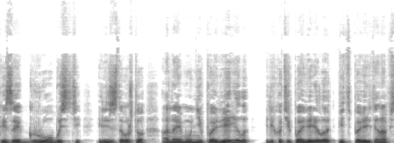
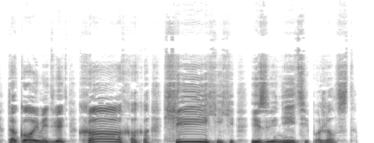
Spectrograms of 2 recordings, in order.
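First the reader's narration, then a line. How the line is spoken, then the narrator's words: Peals of laughter. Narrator (Russian): рассыпчато смеялась над словами Гофрата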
